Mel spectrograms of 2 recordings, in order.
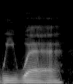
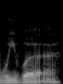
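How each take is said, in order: First: The word were has the same vowel as where. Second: The word were has a different vowel from where. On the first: "I did hear people from Australia pronouncing them the same" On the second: "instead of we were for the past"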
